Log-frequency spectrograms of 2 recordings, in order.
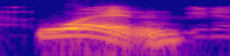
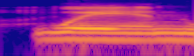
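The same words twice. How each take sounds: First: It starts with a breathy h before w. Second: It starts with a plain w, no h. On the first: The old way of saying it. "Ya no decimos what o when" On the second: The way it is said today. "ahora nada más decimos"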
